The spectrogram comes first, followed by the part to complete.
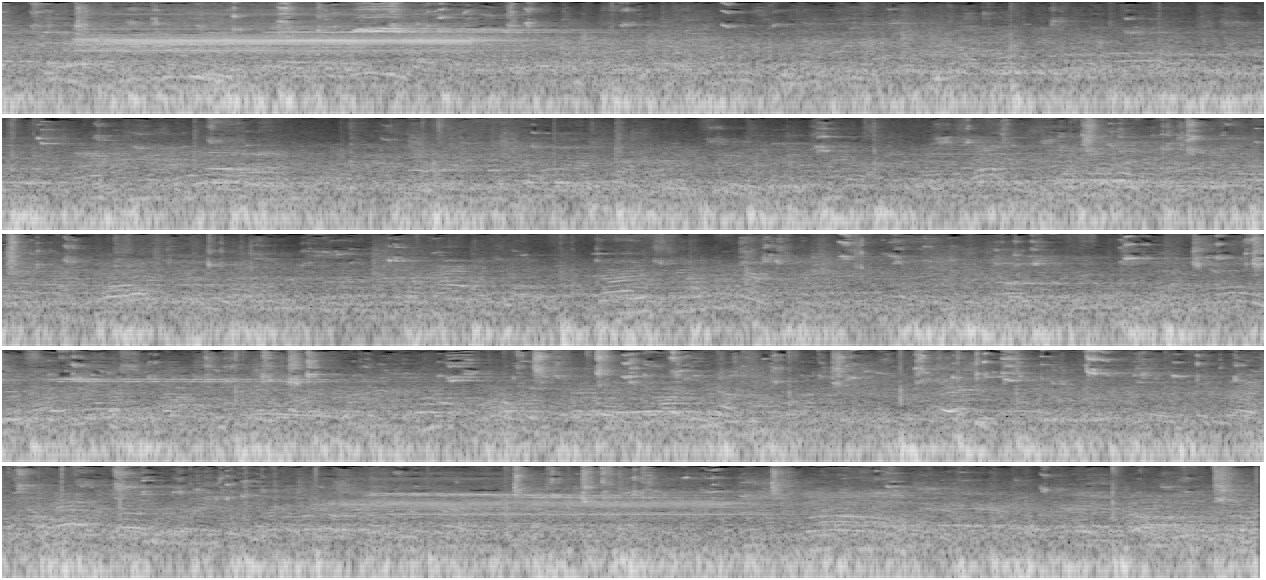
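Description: Basketball game sounds echoing in a gym: a basketball dribbling and bouncing on a hardwood court, with sneakers and indistinct shouts from players and spectators. A high held tone lasting about two seconds comes at the start and is the loudest thing, and similar tones come again twice later.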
